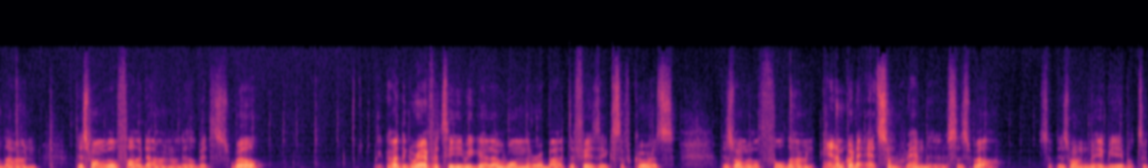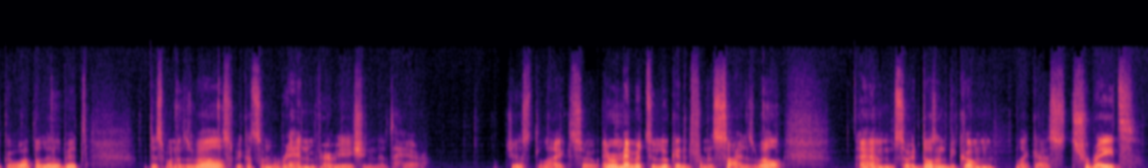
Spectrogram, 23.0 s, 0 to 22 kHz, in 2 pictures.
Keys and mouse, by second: 8.0-8.6 shift+drag, 8.0-18.5 shift+middle drag, 8.0-22.9 shift+right drag, 8.6 f, 9.1-13.5 drag, 13.2 f, 13.6 f, 14.1-19.4 drag, 19.1 f, 20.2-22.9 drag.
